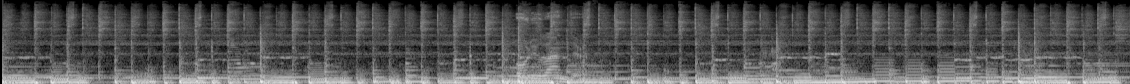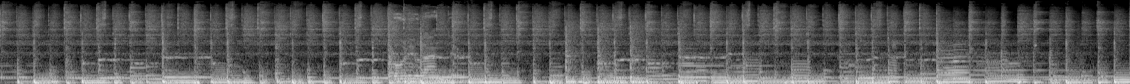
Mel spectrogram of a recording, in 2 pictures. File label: Tropical Acid Jazz Music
